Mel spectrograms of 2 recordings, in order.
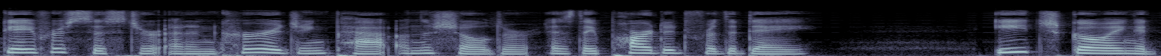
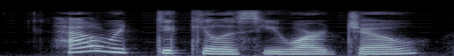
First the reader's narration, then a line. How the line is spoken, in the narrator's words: Meg laughed at the nonsense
